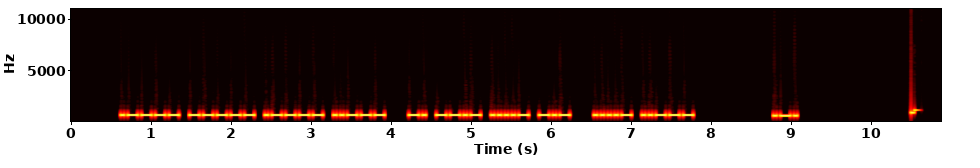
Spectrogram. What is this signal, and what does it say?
Morse code, heard as a keyed tone, about 28 wpm, 700 Hz. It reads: 1012 NQ4K 42 R
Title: Worked All Europe DX Contest - QTC Exchange - 28wpm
